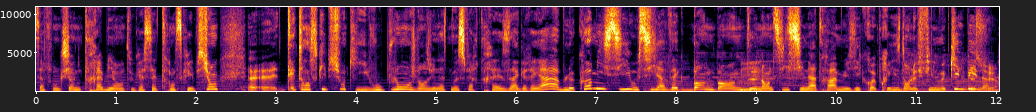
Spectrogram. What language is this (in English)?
French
